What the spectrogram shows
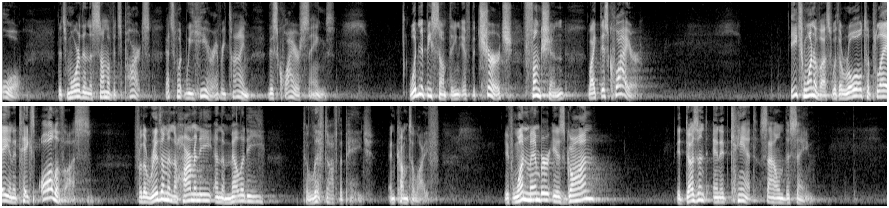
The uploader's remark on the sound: Message delivered during the Choir Sunday Celebration in the Traditional Worship Service.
